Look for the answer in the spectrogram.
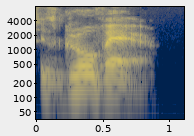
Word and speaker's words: Growvare: It's Growvare.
